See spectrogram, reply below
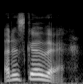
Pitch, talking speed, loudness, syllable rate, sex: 210 Hz, 290 wpm, -15 LUFS, 8.2 syllables/s, female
